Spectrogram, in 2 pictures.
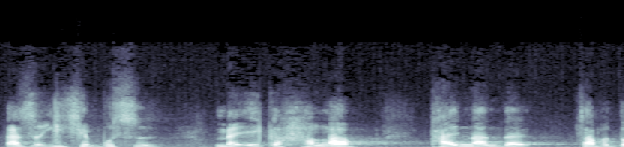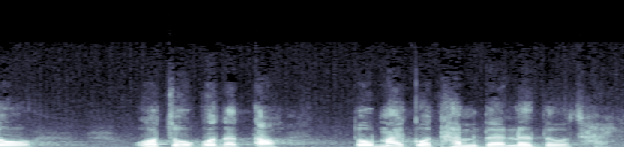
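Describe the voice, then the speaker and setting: A man preaching a sermon as a pastor, impassioned, swinging between loud exclamations and low confiding asides. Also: normal speed, breathy edge. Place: church sanctuary. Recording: reverberant church hall.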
